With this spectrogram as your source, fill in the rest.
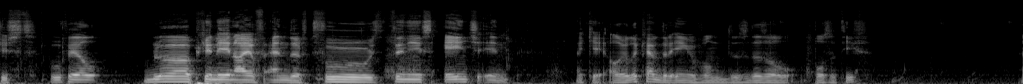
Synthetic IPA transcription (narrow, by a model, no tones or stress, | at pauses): ysthuveːlˠ | bløpçəneːnajəfɛndərtfuːztənenseːnt͡ʃəʔɪn | okḛːʔɑ̰lˠɣəlɵkhɛb̚dəɾɪnɣəvɔndədəsdɑtɪsɑlˠpozitʰif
